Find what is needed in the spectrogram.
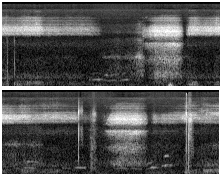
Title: Saint-Bernard Dog Sleeping and Snoring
